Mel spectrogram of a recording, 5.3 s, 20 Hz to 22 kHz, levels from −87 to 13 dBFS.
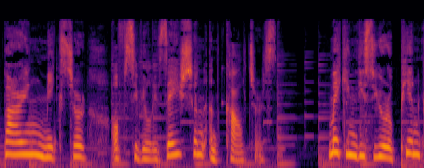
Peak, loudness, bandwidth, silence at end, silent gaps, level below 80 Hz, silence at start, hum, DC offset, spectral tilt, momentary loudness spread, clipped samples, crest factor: -2 dBFS; -19 LUFS; 14 kHz; 0 s; none; -50 dBFS; 0 s; none; under 0.1%; -4 dB/octave; 12 LU; under 0.1%; 16 dB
